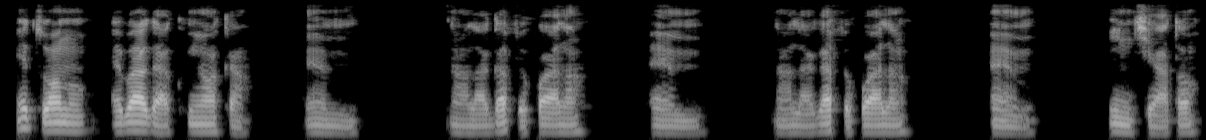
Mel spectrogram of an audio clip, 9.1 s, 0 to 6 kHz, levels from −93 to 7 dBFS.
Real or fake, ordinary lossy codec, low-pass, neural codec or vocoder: real; none; 5.4 kHz; none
